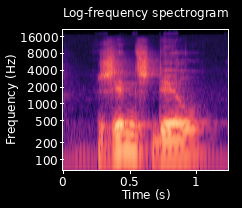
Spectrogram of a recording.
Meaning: phrase (syntactic unit)
- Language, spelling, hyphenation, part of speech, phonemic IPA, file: Dutch, zinsdeel, zins‧deel, noun, /ˈzɪns.deːl/, Nl-zinsdeel.ogg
